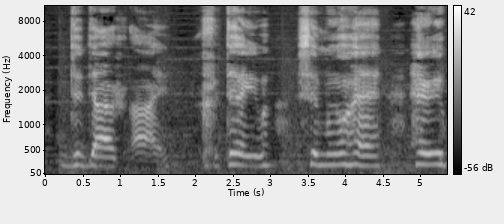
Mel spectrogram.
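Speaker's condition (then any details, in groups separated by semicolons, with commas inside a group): Cerebral palsy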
